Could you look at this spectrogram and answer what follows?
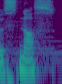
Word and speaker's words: snus: Probably I don't pronounce it well, but it's a chewing tobacco that is typical from Northern Europe. So exactly, raspberry. Which is like a big thing, and like the like snooze. Okay, snooze.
